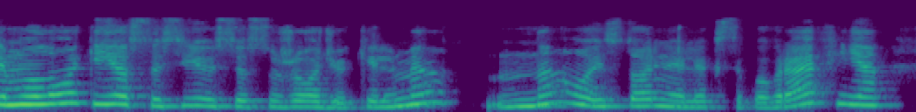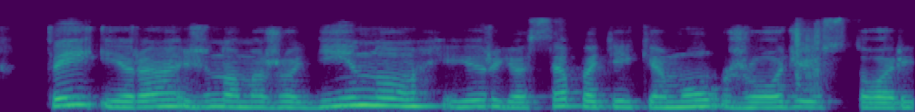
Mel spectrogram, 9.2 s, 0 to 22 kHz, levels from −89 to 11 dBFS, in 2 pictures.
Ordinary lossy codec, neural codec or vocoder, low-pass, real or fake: MP3, 96 kbps; none; 10.8 kHz; real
